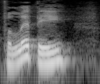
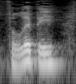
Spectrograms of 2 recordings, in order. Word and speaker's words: Philippi: which is the main harbor serving Philippi, as it's pronounced in English, but the Greeks pronounce it Philippi.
